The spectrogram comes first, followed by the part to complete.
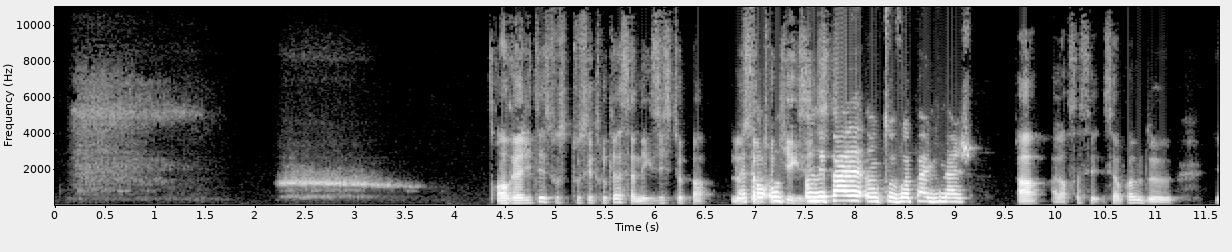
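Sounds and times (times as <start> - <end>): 
long loud exhale through the mouth: 0.0 - 3.7
deep breath in: 0.1 - 3.7
speech: 4.4 - 11.6.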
